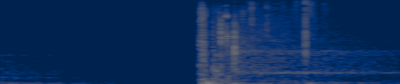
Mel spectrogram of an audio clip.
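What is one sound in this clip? A menu selection clicks softly.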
